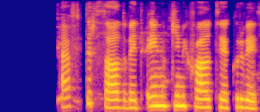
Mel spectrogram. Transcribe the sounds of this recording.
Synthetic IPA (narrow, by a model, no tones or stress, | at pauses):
ɛft̪ɪɾ̥θaðveːjt̪ejɲcɪnkʰvaːðt̪ʰɛːkʏɾvɪð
